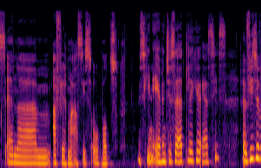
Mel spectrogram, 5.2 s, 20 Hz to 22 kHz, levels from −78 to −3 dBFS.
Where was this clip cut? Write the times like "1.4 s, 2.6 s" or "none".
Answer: 2.0 s, 2.5 s, 4.0 s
